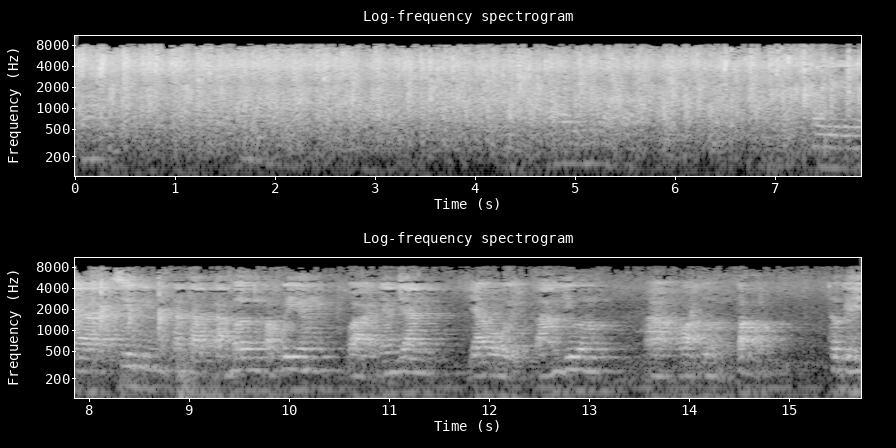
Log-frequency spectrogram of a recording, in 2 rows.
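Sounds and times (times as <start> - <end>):
large crowd applauding a lecturer at an evening lecture: 0.0 - 8.2
speech: 8.2 - 15.7.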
